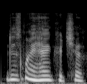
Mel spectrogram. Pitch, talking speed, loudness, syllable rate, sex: 205 Hz, 275 wpm, -14 LUFS, 8.0 syllables/s, male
